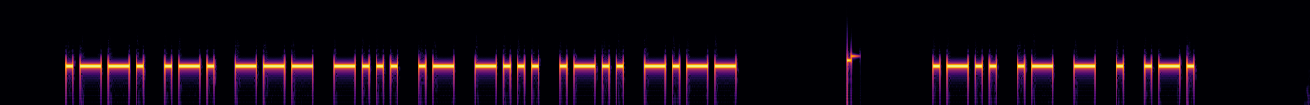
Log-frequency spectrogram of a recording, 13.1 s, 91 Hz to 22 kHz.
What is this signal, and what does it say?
Morse code, heard as a keyed tone, about 17 wpm, 700 Hz. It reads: PROBABLY LATER
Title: Sentences from Top 700 Words - New Word Drill - 17wpm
